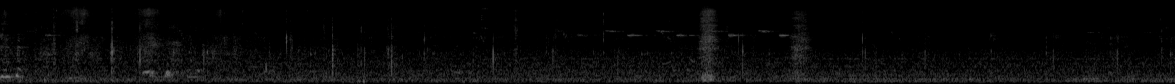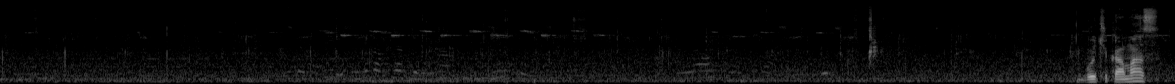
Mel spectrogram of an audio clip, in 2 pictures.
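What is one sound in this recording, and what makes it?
Footsteps patter on pavement outdoors.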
